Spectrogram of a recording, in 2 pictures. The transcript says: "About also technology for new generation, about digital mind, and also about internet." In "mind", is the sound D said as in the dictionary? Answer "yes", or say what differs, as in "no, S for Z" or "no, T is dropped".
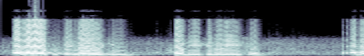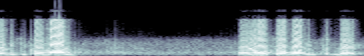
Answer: no, D is dropped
